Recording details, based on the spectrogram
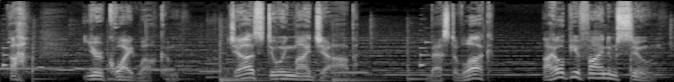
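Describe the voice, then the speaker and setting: A man's voice: mid-range voice, sing-song, takes it slowly. A man voicing a polite, dutiful village guard in a video game, courteous and thoughtful. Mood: obliging. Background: loud music.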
